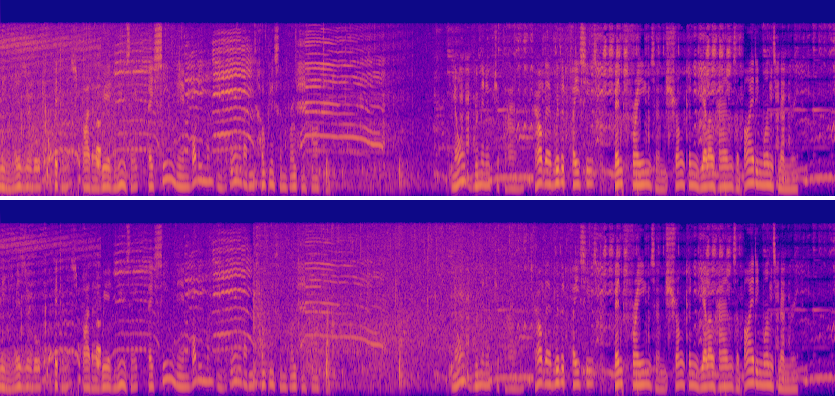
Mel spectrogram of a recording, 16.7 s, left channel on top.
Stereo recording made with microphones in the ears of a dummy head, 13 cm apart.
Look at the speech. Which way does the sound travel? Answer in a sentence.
You can hear the speech go left and come back.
